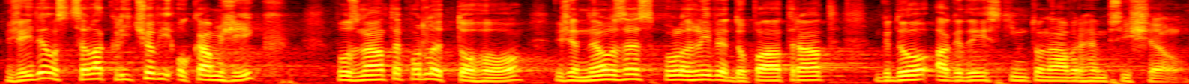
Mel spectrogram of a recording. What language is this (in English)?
Czech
